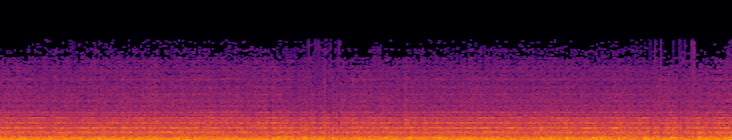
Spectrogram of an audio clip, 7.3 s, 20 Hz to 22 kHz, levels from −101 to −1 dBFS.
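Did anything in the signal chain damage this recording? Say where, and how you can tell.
Yes. Processor overload crackle at the driver or buffer stage, 3.08–3.4 s and 6.5–6.95 s. Missed buffers of about 10 ms drop out as hard-edged silent gaps.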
